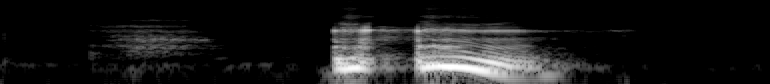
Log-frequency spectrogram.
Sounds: Throat clearing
